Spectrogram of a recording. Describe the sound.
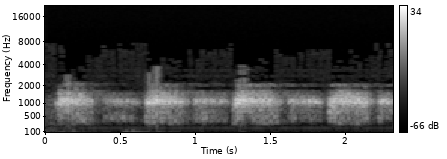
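A voice imitates wood being sawed: four harsh, raspy back-and-forth strokes in a steady rhythm, each loud and buzzing with a slight pitch rise at the start of every push.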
